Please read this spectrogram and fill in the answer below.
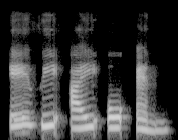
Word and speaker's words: avion: AVION, avion.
